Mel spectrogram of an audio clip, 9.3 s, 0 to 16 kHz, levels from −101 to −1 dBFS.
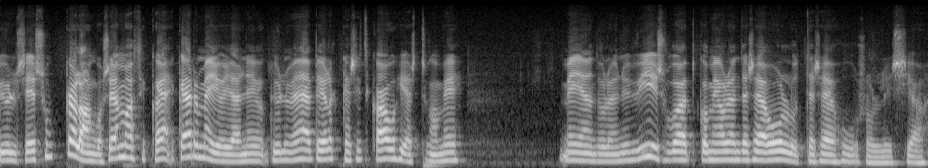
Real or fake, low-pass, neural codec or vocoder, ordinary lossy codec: real; 14.4 kHz; none; none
